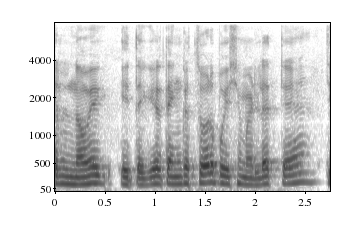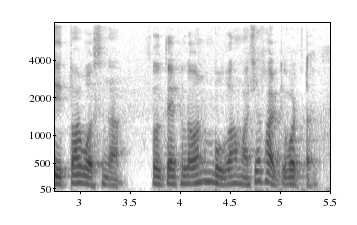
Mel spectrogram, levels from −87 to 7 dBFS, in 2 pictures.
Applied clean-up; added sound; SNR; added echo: neural mask model Resemble Enhance denoiser.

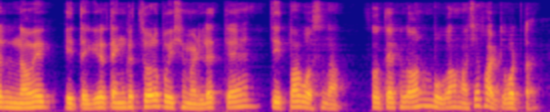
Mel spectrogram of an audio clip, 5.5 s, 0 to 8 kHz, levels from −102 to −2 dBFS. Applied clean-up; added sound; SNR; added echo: neural mask model DeepFilterNet 3.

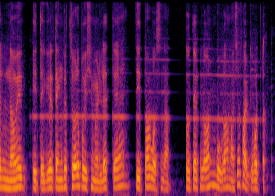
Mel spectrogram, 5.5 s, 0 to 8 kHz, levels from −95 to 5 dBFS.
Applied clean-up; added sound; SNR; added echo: neural mask model RNNoise.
